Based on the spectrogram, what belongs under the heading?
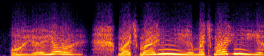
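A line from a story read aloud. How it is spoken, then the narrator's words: Crying out. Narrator (Russian): закричала Елена Александровна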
